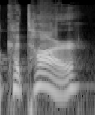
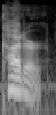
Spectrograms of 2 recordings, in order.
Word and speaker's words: Qatar: they're um they're rich trump does business there cutter which i always want to call qatar but i've been told enough times that it's pronounced qatar one of the world's biggest sponsors of terrorism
